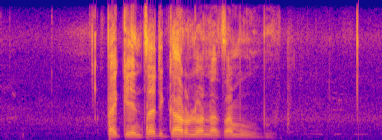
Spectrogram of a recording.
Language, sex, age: Southern Sotho, male, 22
